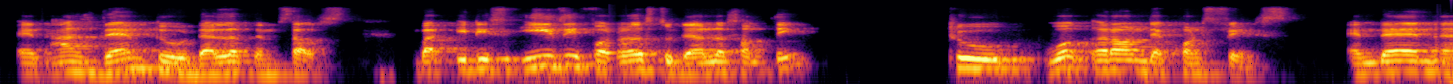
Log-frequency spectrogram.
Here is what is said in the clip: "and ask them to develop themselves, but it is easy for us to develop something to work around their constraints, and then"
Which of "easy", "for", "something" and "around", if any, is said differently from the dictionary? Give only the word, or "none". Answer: something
